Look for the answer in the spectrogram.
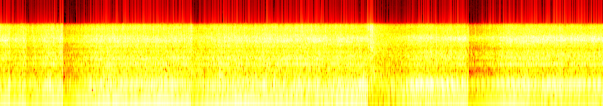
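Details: Bird-like chirp from an engine revved several times, present for two years and now louder; persists after alternator bearing and timing belt tensioner replacement and with alternator belt removed; source undetermined.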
